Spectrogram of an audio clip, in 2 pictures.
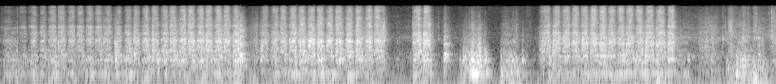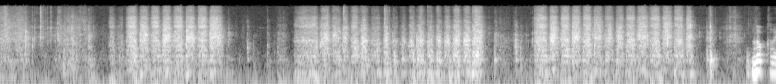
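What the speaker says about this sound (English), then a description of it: "So we'll just sand this up." Sandpaper rubs back and forth over a new wooden patress for a vintage Bakelite switch, close and steady, the strokes broken by a few short pauses.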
